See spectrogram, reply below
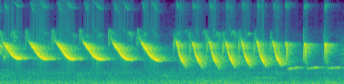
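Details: Male canary in full song, others replying; a series of loud falling whistles about four per second, then a faster rolling trill and a soft low rattle at the end.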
